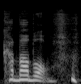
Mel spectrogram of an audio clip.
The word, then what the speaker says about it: Kabul: Christina, you have a chapter about Kabul.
